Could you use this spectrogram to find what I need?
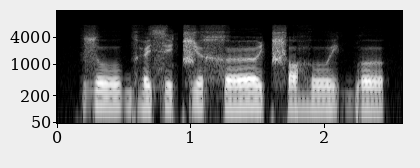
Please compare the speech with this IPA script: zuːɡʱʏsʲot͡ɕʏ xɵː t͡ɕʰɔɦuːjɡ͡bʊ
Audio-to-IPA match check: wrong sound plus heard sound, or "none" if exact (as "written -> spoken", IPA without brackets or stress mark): none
